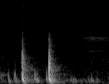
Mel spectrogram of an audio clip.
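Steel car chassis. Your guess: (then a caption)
Solid. Two solid knocks on the steel chassis of a Corsa B car, struck as a reference against the empty fuel tank. Each knock is short and dull with a low-mid thud around 220 Hz that dies away almost at once, sounding solid rather than hollow.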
